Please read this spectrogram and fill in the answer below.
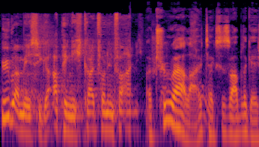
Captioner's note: through translator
